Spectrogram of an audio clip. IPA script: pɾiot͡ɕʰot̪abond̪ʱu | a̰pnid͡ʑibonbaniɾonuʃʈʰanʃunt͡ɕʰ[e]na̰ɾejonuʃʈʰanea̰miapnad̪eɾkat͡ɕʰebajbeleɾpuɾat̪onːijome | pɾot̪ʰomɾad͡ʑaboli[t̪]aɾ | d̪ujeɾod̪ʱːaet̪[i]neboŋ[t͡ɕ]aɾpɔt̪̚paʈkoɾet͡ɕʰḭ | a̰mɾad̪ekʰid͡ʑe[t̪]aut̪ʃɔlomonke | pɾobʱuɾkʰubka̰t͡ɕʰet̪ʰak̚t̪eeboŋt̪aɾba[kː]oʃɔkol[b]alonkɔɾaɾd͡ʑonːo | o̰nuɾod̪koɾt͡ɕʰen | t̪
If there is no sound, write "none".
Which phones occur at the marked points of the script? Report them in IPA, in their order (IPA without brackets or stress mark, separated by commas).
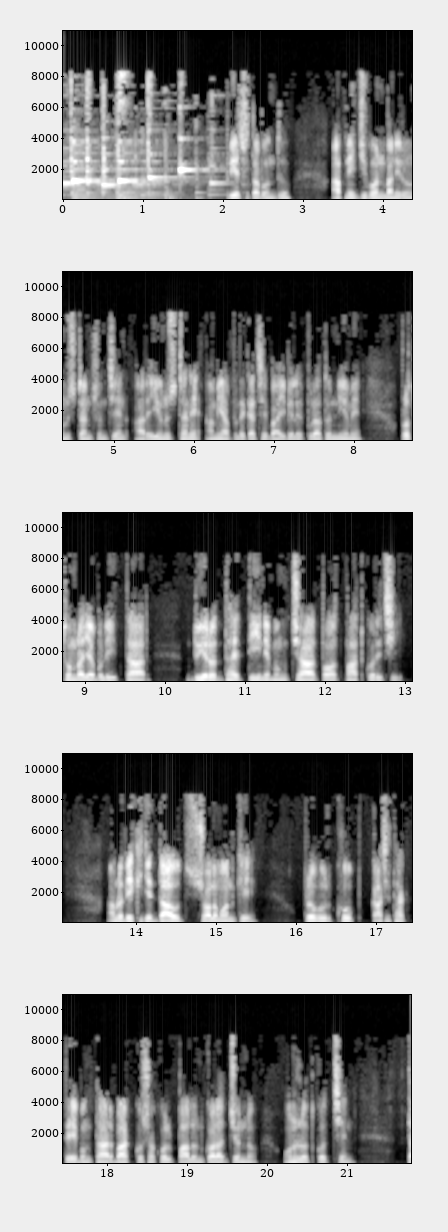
e, t̪, i, t͡ɕ, d̪, kː, p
